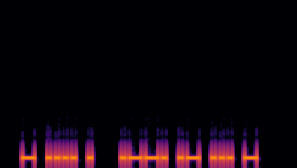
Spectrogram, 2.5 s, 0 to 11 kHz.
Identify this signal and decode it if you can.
Morse code, heard as a keyed tone, about 34 wpm, 700 Hz. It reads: THE PAST
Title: Sets of 2 Words 35wpm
